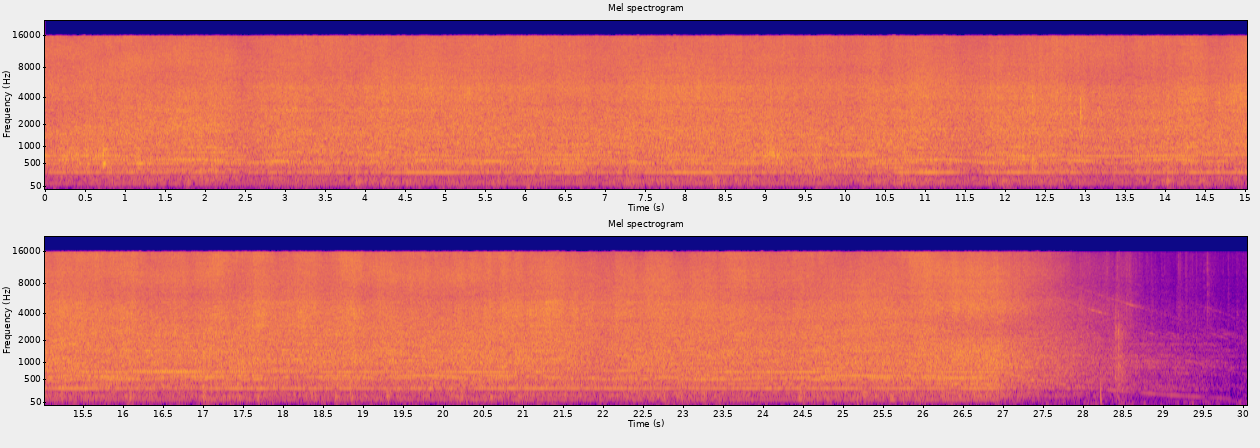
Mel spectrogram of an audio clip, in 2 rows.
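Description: Shark DuoClean upright vacuum cleaner running on a hard tiled floor, picking up spilled dry debris, a loud steady motor noise with a humming whine. About 27 seconds in it is switched off and the motor winds down, its pitch falling away.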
